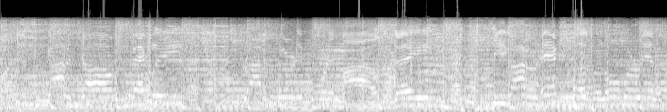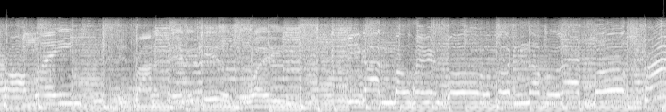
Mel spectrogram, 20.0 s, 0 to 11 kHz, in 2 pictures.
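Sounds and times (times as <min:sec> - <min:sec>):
country-rock band playing: 0:00.0 - 0:20.0
lead guitar bending notes: 0:00.0 - 0:20.0.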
